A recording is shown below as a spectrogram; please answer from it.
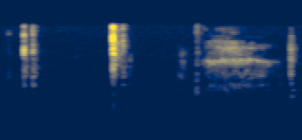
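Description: Computer keyboard keystrokes: a few separate key clicks, spaced out, as a line of code is finished, with a short soft hiss near the end.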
